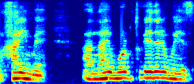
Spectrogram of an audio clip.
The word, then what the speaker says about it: Jaime: It is pronounced as Jaime. Actually, I work in Japan, but I am Mexican. So it's a Spanish pronunciation, Jaime.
